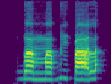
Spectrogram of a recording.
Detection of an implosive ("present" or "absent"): present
